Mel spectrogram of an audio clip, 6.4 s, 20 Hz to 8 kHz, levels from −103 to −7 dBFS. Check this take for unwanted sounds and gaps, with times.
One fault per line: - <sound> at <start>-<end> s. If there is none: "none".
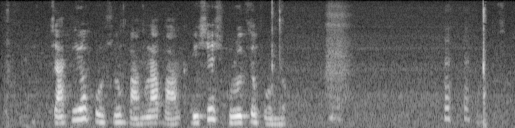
- sneeze at 4.0-4.5 s
- laugh at 5.5-5.9 s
